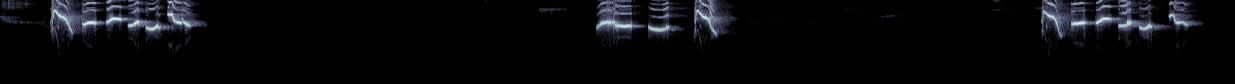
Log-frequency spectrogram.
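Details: White-rumped shama singing to provoke rival shamas: three bursts of rich whistled phrases, each about a second long with rapid varied notes and sweeps, separated by pauses of several seconds.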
